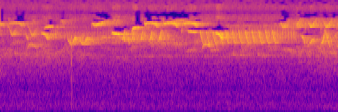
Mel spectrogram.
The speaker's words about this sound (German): Stille, nur das gelegentliche Rauschen der Blätter und das Zwitschern der Vögel.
